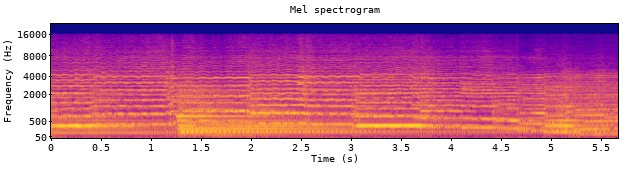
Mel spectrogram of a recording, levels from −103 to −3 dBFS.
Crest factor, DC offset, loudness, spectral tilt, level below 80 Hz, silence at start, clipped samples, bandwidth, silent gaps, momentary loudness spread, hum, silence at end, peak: 14 dB; under 0.1%; -18 LUFS; -5 dB/octave; -54 dBFS; 0 s; under 0.1%; 14 kHz; none; 9 LU; none; 0 s; -4 dBFS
